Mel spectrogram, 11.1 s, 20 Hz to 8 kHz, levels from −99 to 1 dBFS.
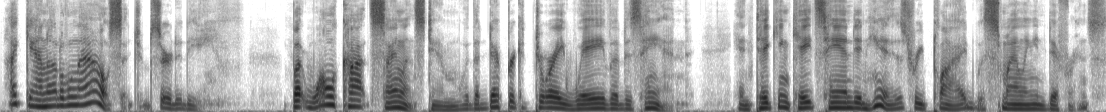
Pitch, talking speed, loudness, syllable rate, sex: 135 Hz, 140 wpm, -20 LUFS, 4.7 syllables/s, male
